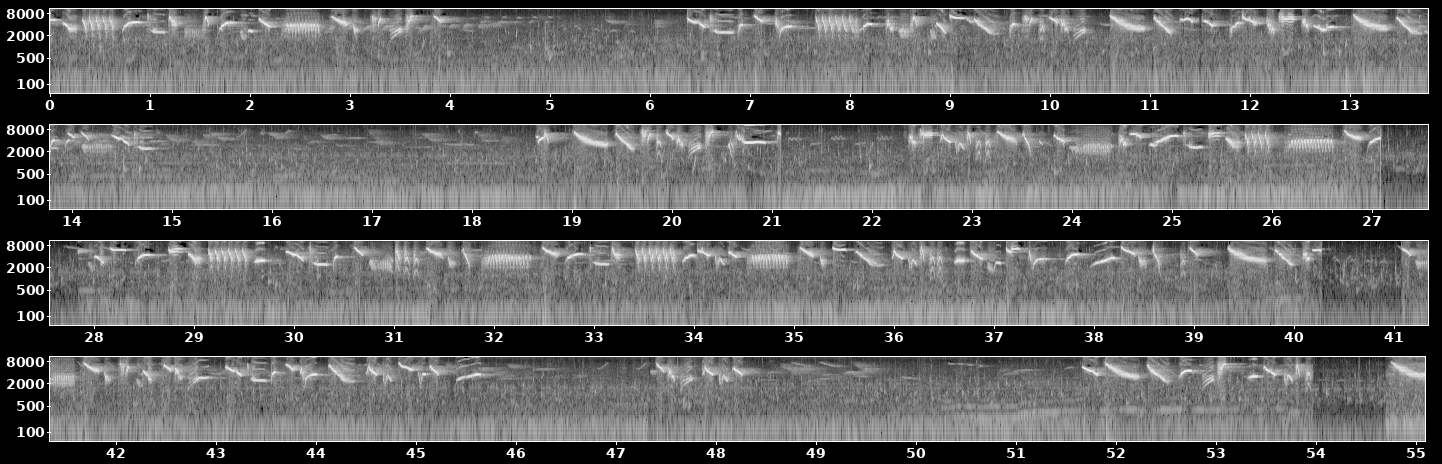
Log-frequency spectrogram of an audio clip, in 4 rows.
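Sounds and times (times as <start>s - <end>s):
songbird singing high notes: 47.2s - 55.0s.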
